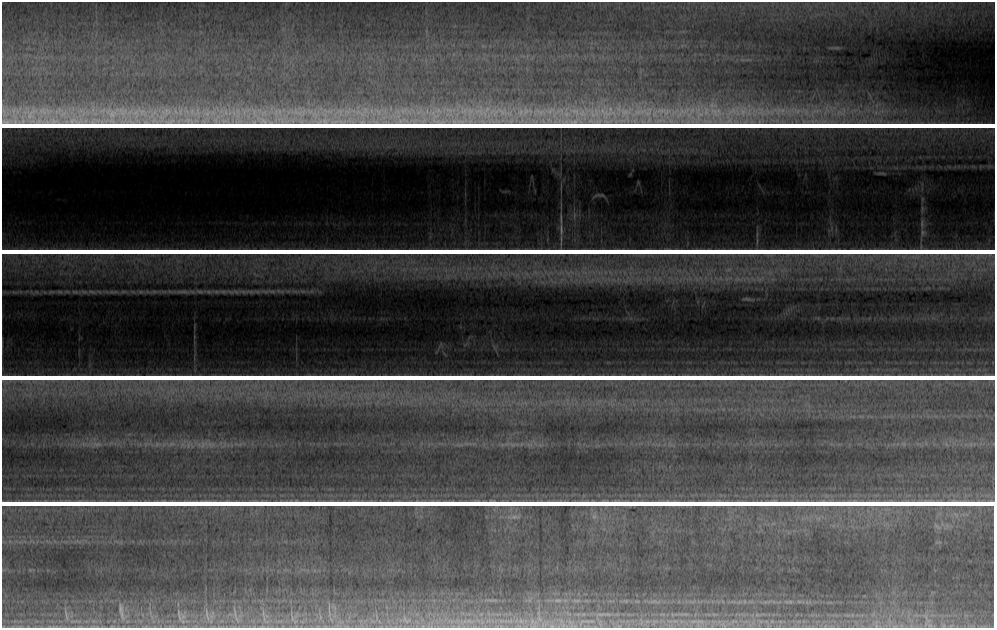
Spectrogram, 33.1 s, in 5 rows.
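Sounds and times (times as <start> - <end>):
electric freight train approaching: 0.0 - 6.4, 15.4 - 33.0.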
